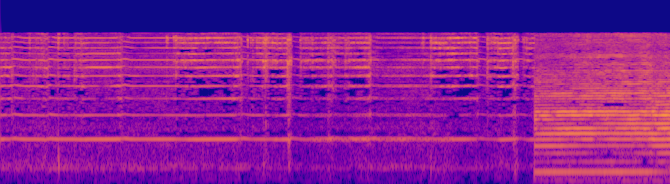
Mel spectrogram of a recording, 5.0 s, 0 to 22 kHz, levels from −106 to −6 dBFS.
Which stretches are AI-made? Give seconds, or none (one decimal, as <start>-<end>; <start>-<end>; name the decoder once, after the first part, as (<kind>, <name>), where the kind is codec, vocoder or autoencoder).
2.3-3.4 (vocoder, Vocos)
